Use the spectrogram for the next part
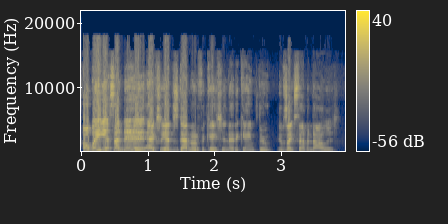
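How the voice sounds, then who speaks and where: A woman's voice: on the high side, rapid-fire, fairly bright tone. American woman talking with dental aligners in. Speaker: podcast co-host. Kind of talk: casual banter.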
